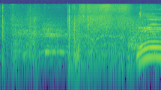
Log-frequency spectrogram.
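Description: A single sharp thud about a second in as a person lands on a foam gym mat, his body hitting the padding, followed at the very end by a spectator's 'ooh'.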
